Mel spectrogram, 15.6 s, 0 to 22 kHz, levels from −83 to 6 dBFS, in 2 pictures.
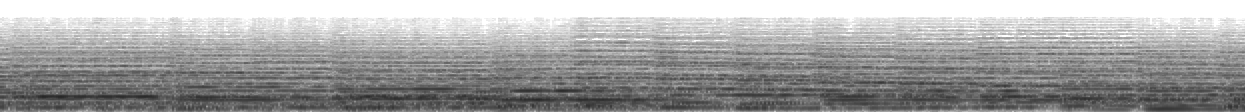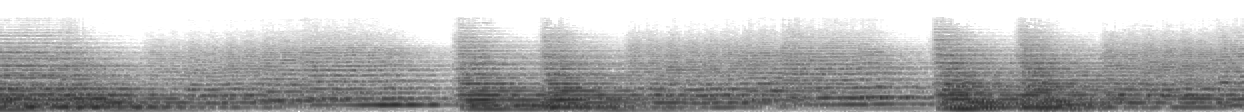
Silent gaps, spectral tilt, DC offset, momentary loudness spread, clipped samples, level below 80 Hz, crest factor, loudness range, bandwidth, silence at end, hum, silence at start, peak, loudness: none; -7 dB/octave; under 0.1%; 8 LU; under 0.1%; -34 dBFS; 14 dB; 4 LU; 12 kHz; 0 s; none; 0 s; -2 dBFS; -16 LUFS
